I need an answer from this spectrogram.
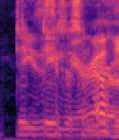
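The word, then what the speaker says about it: Desus and Mero: I saw he was also on, I think it was DeZeus and Montero. I definitely butchered their name. – Oh, DeZeus and Miro.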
